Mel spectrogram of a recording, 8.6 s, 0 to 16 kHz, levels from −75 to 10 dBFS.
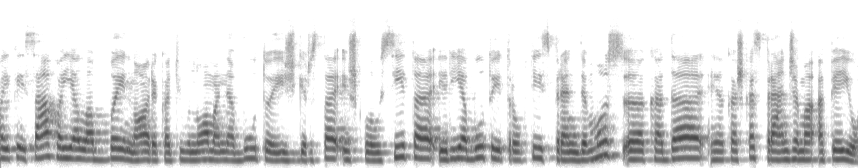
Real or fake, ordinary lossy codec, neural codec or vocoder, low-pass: real; AAC, 96 kbps; none; 10.8 kHz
